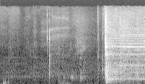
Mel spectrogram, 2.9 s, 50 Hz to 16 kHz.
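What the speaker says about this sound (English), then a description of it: "you'd struggle to hear me with this motor going, putting the ramp up" A motorized vehicle lift ramp raised during Revo upgrade work on an ST250 motorcycle, its electric motor starting abruptly and then running as a steady, loud whine and hum after a few quiet workshop clicks.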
